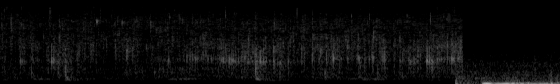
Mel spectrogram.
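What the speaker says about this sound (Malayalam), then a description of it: "ഇതുപോലെ തിരിച്ചും മറിച്ചും ഇട്ട് കൊടുത്ത് 2 സൈഡും ഫ്രൈ ആക്കി എടുക്കണം" Chicken 65 pieces deep frying in hot oil give a steady, soft crackling sizzle throughout, with a louder clatter near the end as the pieces are turned.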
